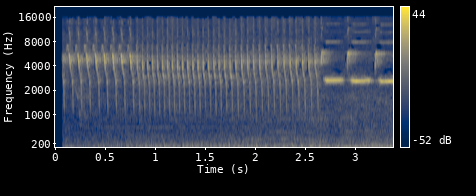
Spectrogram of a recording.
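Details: Canary song for mating and for stimulating other canaries: a fast, even rattling trill of rapidly repeated notes, then three short pure whistled notes, over a low background rumble.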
